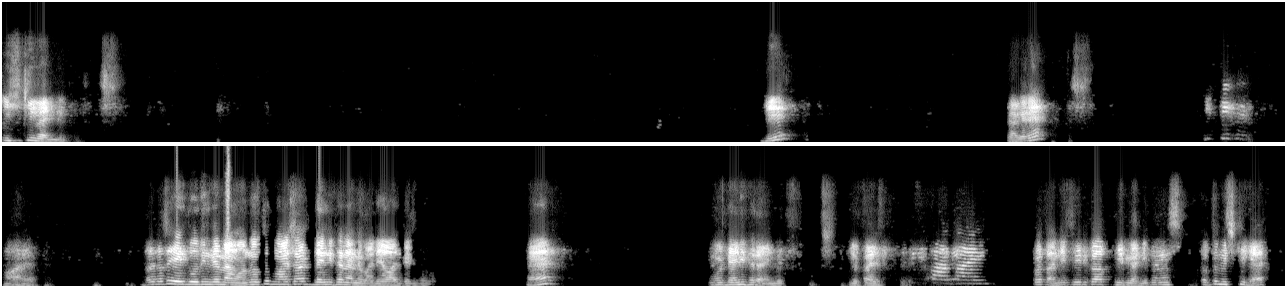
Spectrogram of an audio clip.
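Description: A man speaks calmly in pauses, close by.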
